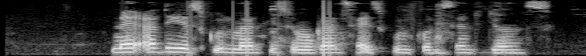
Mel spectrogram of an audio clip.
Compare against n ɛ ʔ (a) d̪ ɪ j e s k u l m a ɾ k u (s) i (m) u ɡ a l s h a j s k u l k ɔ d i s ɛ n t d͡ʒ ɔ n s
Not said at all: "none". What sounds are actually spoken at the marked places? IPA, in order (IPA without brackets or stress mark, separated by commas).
a, s, m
